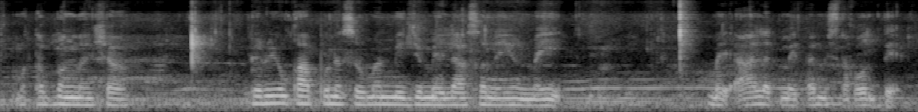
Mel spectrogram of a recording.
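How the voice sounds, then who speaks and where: With music in the background, a woman speaks in a very deep, low pitch and monotone, flat intonation, leaving long, frequent pauses. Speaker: vlogger. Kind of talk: casual vlog chat. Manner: halting.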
